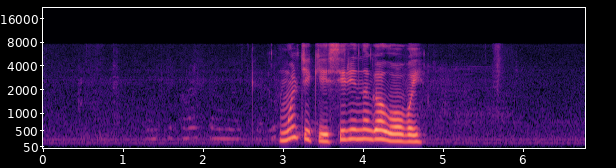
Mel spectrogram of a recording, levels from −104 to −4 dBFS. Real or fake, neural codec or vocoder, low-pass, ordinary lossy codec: real; none; none; none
